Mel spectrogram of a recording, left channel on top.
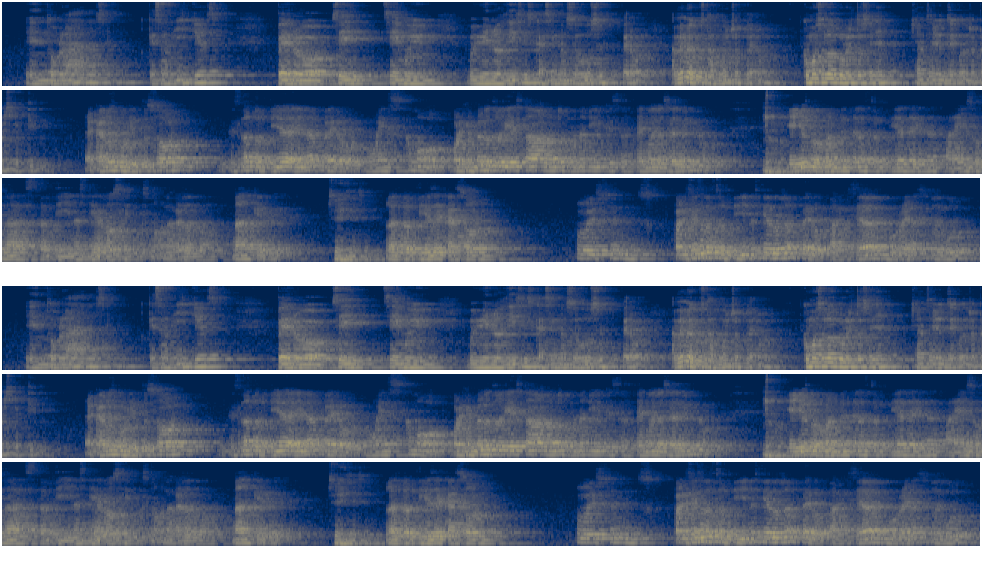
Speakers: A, on the left (about 85°); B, on the right (about 75°).
A: en dobladas, en quesadillas. Pero sí, sí, muy, muy bien los dices, casi no se usa, pero a mí me gusta mucho, pero ¿cómo son los burritos allá? Chance, yo tengo otra perspectiva.
B: Acá los burritos son, es la tortilla de harina, pero no es como, por ejemplo, el otro día estaba hablando con un amigo que so- tengo de la Ciudad de México.
A: Ajá,
B: Y ellos normalmente las tortillas de harina, para ellos son las tortillinas tía Rosa y pues no, la verdad no, nada que ver.
A: sí, sí, sí,
B: Las tortillas de acá son pues en- parecidas a las tortillinas tía Rosa, pero para que sean burreras o de burro,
